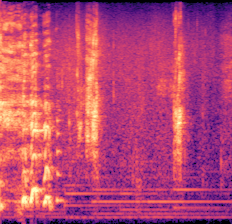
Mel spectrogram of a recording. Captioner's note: Lynn laughs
